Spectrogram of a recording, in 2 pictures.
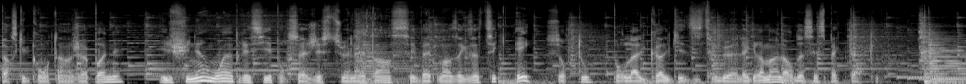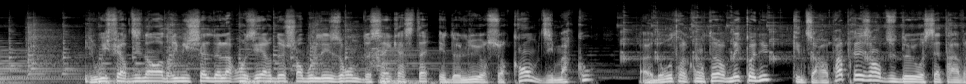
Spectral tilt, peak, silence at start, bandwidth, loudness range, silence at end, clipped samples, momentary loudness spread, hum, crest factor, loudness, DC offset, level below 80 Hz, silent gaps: -5.5 dB/octave; -4 dBFS; 0 s; 16.5 kHz; 5 LU; 0 s; under 0.1%; 10 LU; none; 12 dB; -15 LUFS; under 0.1%; -34 dBFS; none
